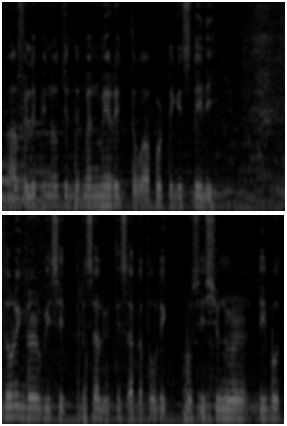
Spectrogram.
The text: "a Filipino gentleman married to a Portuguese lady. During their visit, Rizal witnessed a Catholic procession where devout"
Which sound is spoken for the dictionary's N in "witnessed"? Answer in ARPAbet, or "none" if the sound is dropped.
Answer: none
